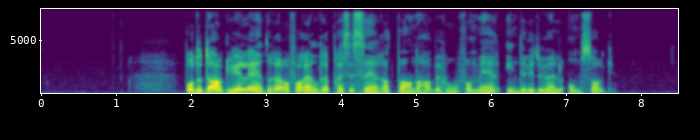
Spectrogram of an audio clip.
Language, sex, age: Norwegian, male, 36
